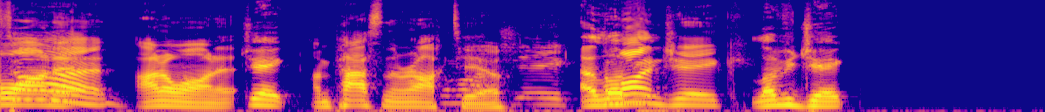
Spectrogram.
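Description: A young man talks into a microphone with animation, close up.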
